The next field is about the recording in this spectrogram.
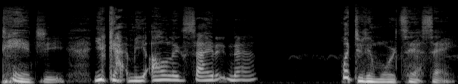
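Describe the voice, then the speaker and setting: Man doing a blunt southern country wife, twenties, wary and teasing, raised pitch, up and down a lot. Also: very animated, a little slow, dark tone, slightly rough, dry recording, clean studio sound, heavily acted. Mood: doubtful, hopeful. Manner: blunt, probing, folksy dialect.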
